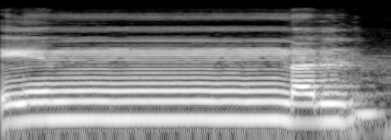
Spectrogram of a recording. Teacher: یہاں پر غنہ کرنا ہے، انل نہیں پڑھنا، نون کے اوپر تشدید ہے تو حمزہ کو نون سے ملانا ہے اور اس میں ایک الف کی مقدار غنہ کرنا ہے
